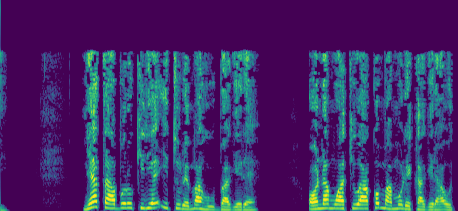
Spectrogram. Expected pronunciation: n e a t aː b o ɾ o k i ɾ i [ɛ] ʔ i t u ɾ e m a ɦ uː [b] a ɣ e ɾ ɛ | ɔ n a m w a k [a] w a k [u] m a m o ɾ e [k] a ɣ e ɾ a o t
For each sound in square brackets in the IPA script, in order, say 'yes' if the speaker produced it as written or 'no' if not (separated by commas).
yes, yes, no, no, yes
